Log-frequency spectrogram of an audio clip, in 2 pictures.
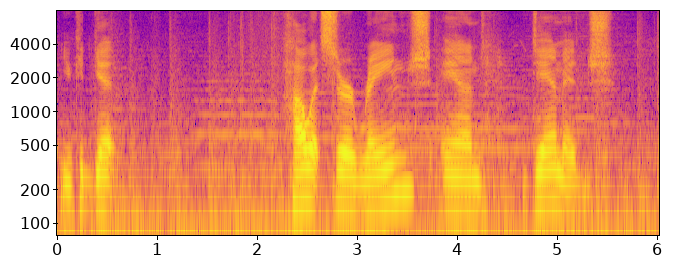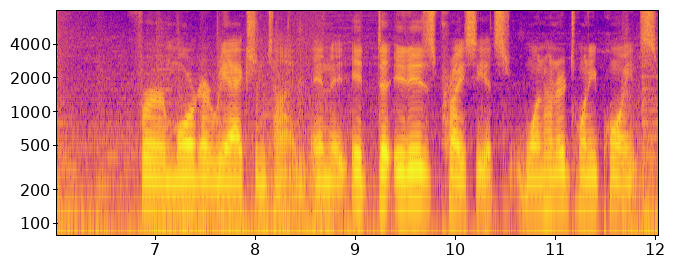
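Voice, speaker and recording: A man's voice: medium pitch, takes it slowly, gravelly, soft background music. A man casually walking through his game setup, rambling with fillers and correcting himself as he goes. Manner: relaxed, rambling, many fillers and self-corrections. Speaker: gaming YouTuber. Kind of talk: casual game deck walkthrough.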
